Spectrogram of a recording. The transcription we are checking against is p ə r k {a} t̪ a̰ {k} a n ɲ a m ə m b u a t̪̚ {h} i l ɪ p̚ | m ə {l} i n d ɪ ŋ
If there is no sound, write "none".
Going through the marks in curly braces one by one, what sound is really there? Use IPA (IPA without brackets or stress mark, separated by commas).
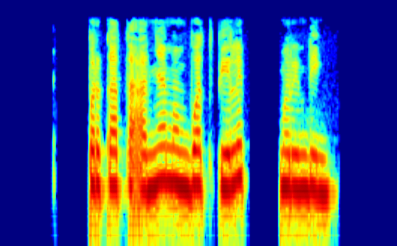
a, ʔ, f, ɾ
